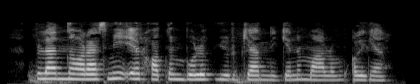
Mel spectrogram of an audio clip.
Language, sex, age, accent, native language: Uzbek, female, 18-24, Toshkent viloyati, Uzbek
